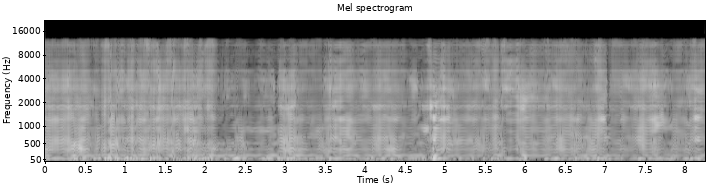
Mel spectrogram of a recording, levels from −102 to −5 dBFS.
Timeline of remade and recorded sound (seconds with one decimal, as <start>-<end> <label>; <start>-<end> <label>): 0.0-8.3 remade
